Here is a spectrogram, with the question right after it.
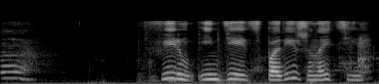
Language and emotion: Russian, neutral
